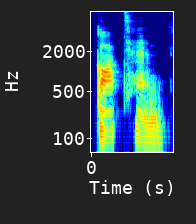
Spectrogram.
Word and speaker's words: gotten: You don't say gotten. No, we don't. We'll stop that sound. Gotten. Gotten. And we don't make that T sound extremely clear as opposed to maybe other regions.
